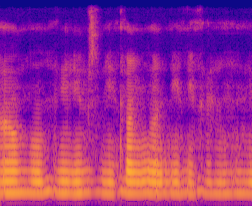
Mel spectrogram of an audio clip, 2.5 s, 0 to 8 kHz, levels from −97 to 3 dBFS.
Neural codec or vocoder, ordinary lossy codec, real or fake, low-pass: autoencoder, 22.05 kHz, a latent of 192 numbers a frame, VITS, trained on one speaker; none; fake; 7.2 kHz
